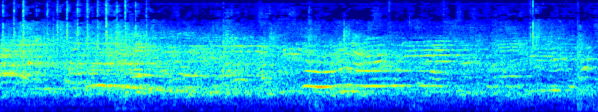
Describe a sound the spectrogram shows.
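Players shout and cheer after the point.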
